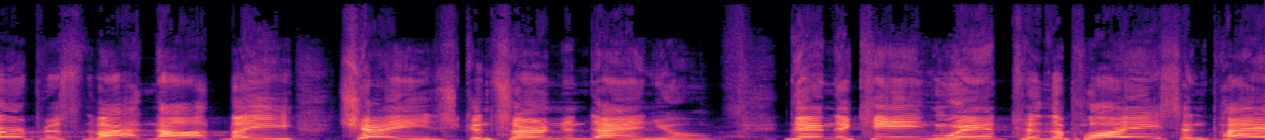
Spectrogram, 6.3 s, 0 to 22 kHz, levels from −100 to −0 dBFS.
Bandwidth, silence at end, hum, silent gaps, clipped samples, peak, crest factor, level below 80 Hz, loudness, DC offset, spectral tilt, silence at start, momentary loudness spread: over 20 kHz; 0 s; none; none; under 0.1%; -4 dBFS; 20 dB; -88 dBFS; -23 LUFS; under 0.1%; -2 dB/octave; 0 s; 9 LU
